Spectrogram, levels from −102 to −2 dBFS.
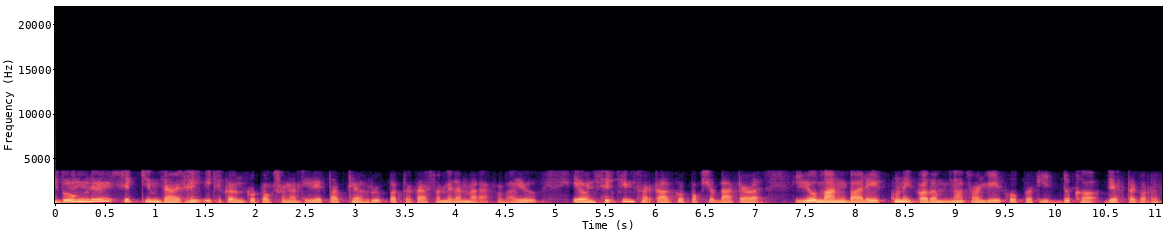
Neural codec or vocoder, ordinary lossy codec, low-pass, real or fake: codec, 16 kHz, 1 kbps, FunCodec, trained on Chinese and English, 50 frames a second; none; 3.6 kHz; fake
